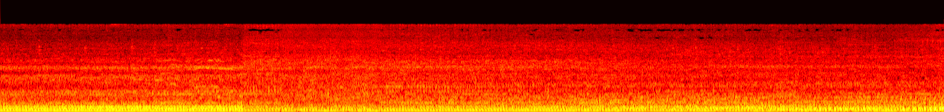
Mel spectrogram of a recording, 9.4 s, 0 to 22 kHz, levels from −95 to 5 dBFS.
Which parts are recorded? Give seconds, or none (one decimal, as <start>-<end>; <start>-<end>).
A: 0.0-2.8; 3.8-9.4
